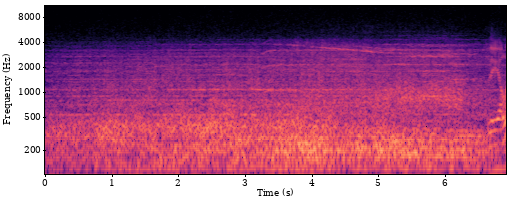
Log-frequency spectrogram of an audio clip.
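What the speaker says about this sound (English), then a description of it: "The alert is over and the aircraft return to their bases." Military aircraft returning to base after a 1961 U.S. Air Force alert drone past in a broad, steady roar that swells slightly and holds, with a faint voice underneath.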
